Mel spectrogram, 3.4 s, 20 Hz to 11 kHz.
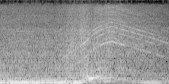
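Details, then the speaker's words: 1989 Pontiac Trans Am GTA 5.7L TPI V8, about 35,000 miles, AC off: restarts and revs smoothly up and back down with no stumble, showing it gets fuel. Yet it stalls in gear with AC on. Normal free rev. "I'm going to start it up with those things off, and I'm going to show you that you can rev it up. It has no problem restarting and revving up."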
